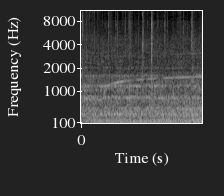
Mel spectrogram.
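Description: Police car siren in a slow wail, rising across these seconds, heard over steady engine and road rumble from a patrol car in pursuit at about 70 mph, with a few faint sharp clicks.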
